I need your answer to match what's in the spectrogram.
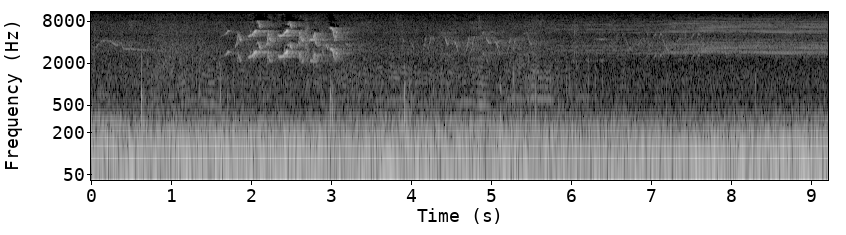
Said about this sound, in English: Sounds like probably an indigo bunting here. Just singing a partial song.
